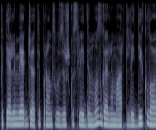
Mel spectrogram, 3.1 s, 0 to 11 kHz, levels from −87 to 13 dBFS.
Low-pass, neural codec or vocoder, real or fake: 9.9 kHz; none; real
